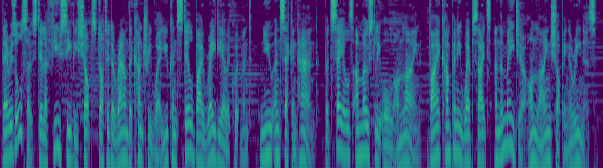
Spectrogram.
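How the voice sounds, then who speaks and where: Lively-pitched male documentary narrator. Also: normal speed, hardly any pauses, faint music behind.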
